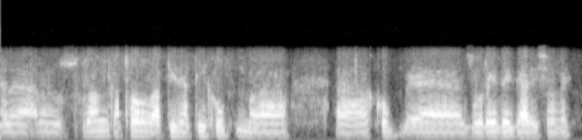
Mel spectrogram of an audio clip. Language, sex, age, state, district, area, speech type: Assamese, male, 30-45, Assam, Goalpara, urban, conversation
